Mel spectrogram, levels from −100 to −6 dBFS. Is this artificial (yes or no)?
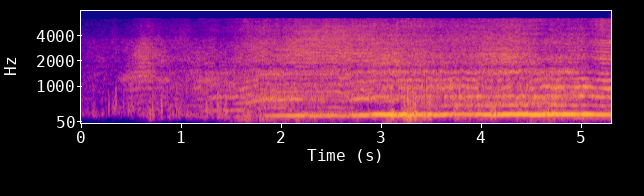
yes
